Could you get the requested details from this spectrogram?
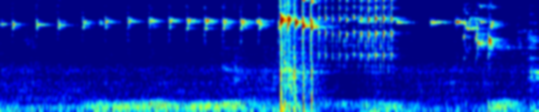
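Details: Lovebird song recorded to tutor other birds: a long string of thin, high, regularly spaced pips, then a sudden loud ringing burst of rapid chirps and a few scratchy squeaks.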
